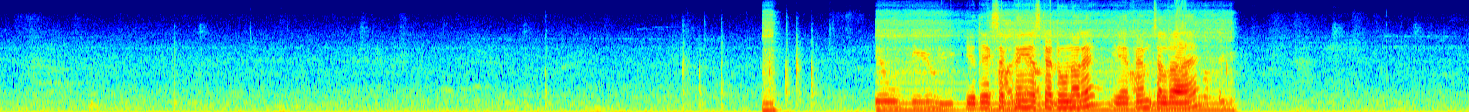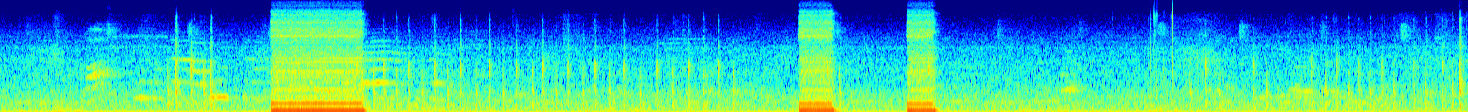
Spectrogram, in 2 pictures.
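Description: Buttons click faintly on a radio tuner.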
